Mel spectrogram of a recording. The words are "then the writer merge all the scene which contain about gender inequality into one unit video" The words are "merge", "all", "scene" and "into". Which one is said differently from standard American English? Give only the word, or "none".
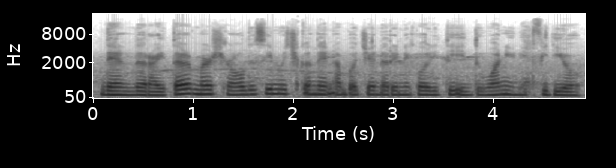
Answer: merge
